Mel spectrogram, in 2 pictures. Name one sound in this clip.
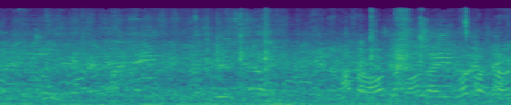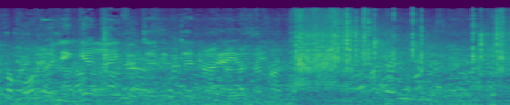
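A large crowd murmurs and shouts outdoors.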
